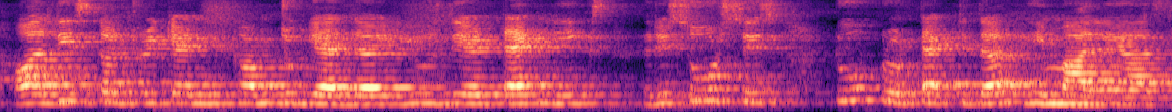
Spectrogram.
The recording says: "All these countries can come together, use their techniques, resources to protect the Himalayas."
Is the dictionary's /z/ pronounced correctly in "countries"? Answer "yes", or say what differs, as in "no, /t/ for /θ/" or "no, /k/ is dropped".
no, /z/ is dropped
